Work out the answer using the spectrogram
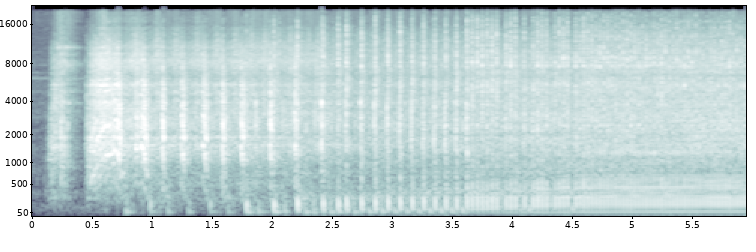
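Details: GY6 engine with a 171cc big bore kit in a Honda Ruckus, freshly built, after the reversed stator-to-CDI wiring was fixed: fires after a short crank and settles into an even, quick single-cylinder putter with no misses or knocks. Normal start and idle.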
